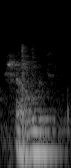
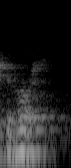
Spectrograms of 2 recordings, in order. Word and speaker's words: Shavuot: What is it? – Shavuot. – Shavuot. – It's actually Shavuot. Because sometimes they say it, yes, it's a T or the T, depending on what you do.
